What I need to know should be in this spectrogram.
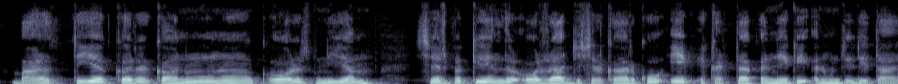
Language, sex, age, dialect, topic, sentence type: Hindi, male, 25-30, Kanauji Braj Bhasha, banking, statement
